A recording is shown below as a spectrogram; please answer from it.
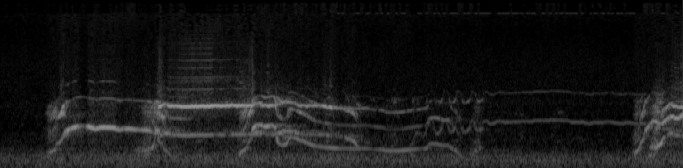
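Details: Two or three coyotes howling together in a group howl, each giving lone howls: long, sustained tones overlapping and sliding slowly downward, with voices entering and dropping out, and a fresh rising howl starting near the end.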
